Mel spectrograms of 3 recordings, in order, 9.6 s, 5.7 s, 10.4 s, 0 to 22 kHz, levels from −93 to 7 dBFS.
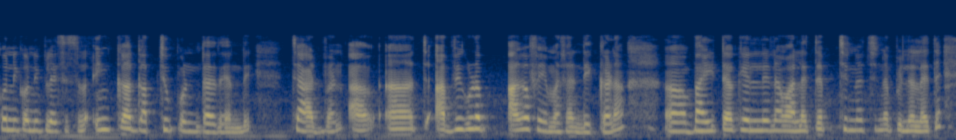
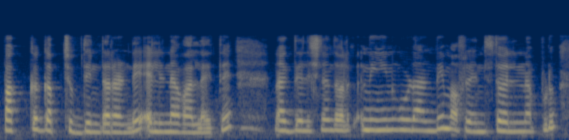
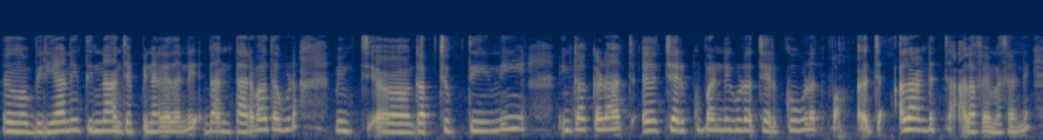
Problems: none marked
